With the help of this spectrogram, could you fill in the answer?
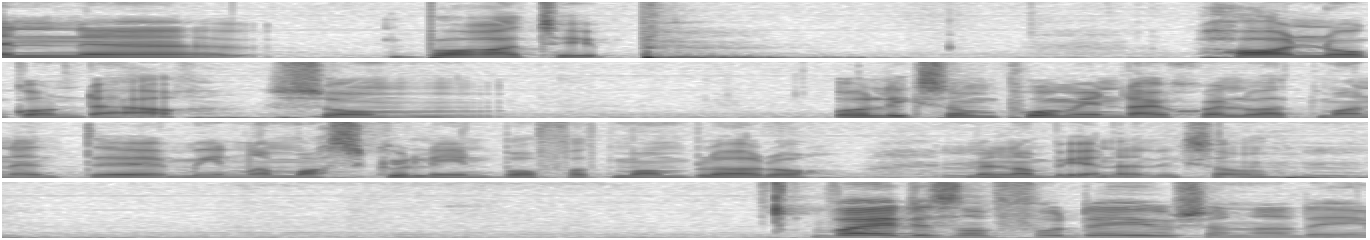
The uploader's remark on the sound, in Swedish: Månadens avsnitt av Tampodden är, liksom förra, live från West Pride i Göteborg.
